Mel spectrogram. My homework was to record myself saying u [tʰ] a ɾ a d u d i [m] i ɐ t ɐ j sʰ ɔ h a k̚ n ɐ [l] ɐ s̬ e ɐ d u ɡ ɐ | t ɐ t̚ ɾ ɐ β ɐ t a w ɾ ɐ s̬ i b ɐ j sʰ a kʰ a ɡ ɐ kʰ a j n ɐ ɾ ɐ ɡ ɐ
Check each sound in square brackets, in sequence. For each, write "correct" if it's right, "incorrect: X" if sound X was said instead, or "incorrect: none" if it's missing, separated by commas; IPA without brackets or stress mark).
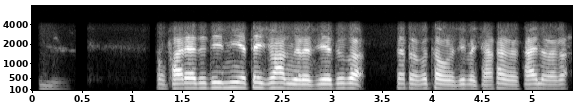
incorrect: pʰ, correct, incorrect: ɾ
